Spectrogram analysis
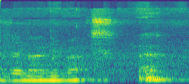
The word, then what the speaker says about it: Jananivasa: Jana Nivash. We always pronounce it Jananivas. But there's a hyphen in between the Jana and the Nivash.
